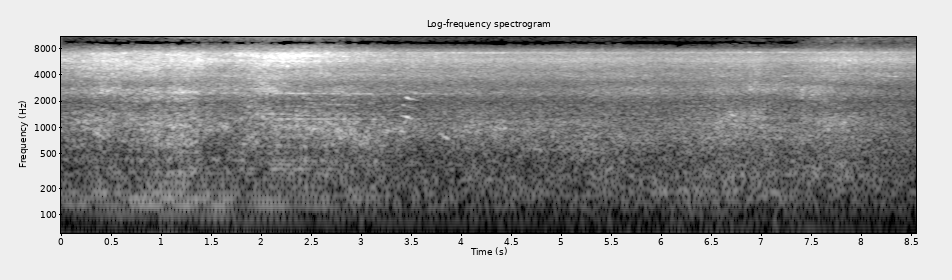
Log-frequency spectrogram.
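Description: A road vehicle going by, its noise building over the first two seconds and then slowly fading.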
